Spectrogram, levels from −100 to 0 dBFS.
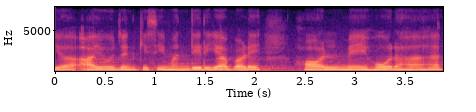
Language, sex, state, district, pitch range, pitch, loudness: Hindi, female, Jharkhand, Ranchi, 200-210 Hz, 205 Hz, -14 LUFS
